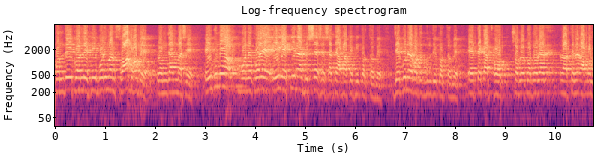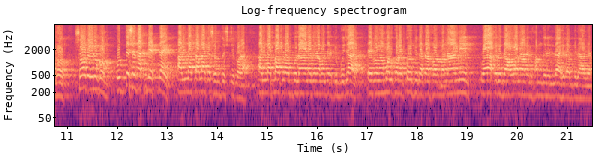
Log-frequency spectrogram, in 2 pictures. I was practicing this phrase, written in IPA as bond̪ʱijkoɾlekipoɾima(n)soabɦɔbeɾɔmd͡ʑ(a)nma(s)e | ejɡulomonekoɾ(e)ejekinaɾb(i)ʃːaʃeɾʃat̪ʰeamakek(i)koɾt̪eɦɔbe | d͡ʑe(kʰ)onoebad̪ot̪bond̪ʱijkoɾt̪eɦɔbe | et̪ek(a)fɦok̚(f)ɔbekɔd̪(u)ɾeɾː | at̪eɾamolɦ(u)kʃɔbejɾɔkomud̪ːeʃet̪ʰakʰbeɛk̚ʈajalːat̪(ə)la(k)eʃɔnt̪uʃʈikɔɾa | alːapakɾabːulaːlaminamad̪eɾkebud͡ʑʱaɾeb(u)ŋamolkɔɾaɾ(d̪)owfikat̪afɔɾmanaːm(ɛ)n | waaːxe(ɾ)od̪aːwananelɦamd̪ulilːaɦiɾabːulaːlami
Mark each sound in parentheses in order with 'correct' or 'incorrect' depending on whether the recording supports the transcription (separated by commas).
correct, correct, incorrect, correct, correct, correct, incorrect, correct, incorrect, incorrect, incorrect, incorrect, correct, incorrect, incorrect, incorrect, correct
